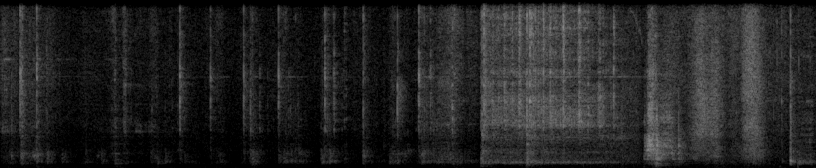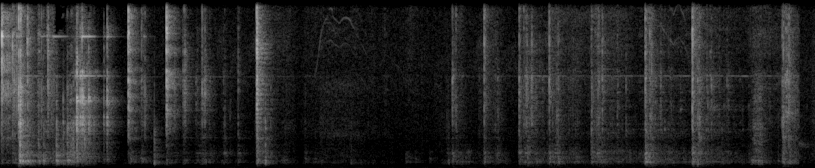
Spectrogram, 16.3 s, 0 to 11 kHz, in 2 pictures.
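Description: Small metallic clicks, taps and rattles as aluminium leveling wheels and coil springs are fitted to a 3D printer's bed corners by hand, with a stretch of scraping in the middle and one sharp click about two thirds through.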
